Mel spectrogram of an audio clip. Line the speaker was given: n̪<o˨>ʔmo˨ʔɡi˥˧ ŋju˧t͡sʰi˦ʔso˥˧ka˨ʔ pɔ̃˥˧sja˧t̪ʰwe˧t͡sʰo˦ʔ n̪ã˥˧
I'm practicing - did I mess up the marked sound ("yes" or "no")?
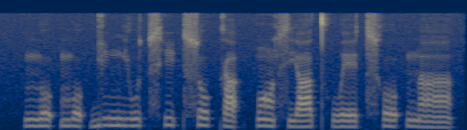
no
